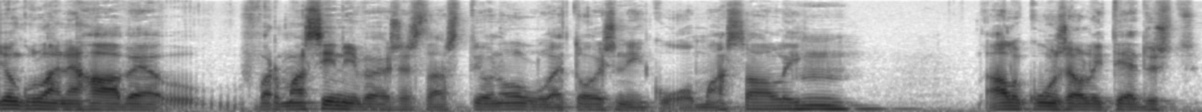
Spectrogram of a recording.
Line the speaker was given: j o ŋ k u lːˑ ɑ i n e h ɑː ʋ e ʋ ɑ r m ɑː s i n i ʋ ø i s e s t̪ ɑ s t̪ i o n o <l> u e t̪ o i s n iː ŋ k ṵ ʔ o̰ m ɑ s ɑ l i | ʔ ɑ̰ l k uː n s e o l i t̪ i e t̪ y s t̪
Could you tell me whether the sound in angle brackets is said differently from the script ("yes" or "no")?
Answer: yes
